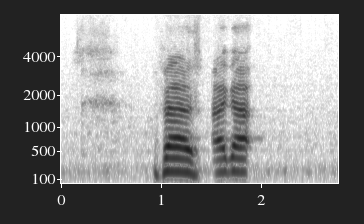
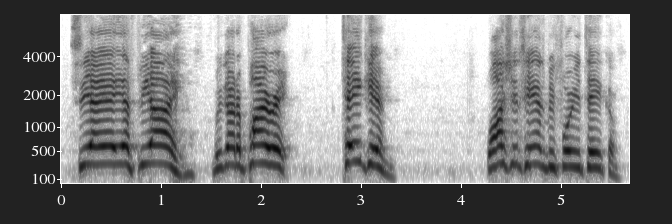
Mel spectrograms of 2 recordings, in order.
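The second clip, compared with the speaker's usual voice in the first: loud, high mock call to arrest him; mock alarm call; 6 semitones higher, 5 dB louder than usual. Streamer jokingly calls the feds on a pirating chatter, loud mock alarm. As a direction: bark for the feds, hammed up.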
